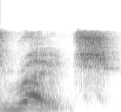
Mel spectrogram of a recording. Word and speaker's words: Roche: um just to say it's roach as in coach very appropriately the pronunciation not rush as in drug company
